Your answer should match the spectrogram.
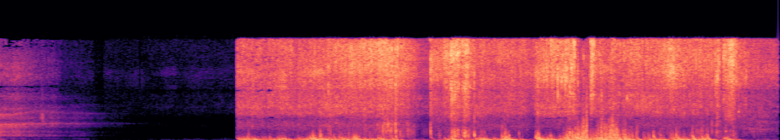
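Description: After a short silent gap, loud wind buffets an RMC radio reporter's phone line at the scene of a wildfire in the Minervois, a harsh, gusty roar of rumbling bursts and hiss that swells and dips, with no voice coming through.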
